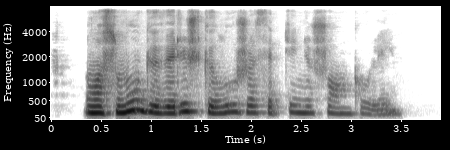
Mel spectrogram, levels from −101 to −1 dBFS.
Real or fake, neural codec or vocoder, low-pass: real; none; 7.2 kHz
